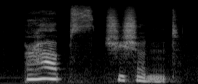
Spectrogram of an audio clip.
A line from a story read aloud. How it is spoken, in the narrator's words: she said softly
